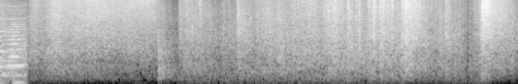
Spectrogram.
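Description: Background music cuts off just after the start, then a sheet of baking paper is pulled off its roll out of the box, crinkling and rustling.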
